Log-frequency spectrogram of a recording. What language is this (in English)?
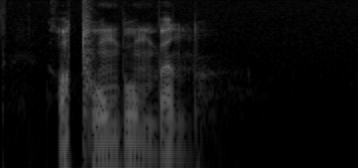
Norwegian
